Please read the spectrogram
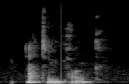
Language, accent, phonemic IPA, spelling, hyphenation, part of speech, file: English, Southern England, /ˈætəmpʌŋk/, atompunk, atom‧punk, noun, LL-Q1860 (eng)-atompunk.wav
- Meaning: A subgenre of speculative fiction, based on the society and technology of the Atomic Age (c. 1945–1969)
